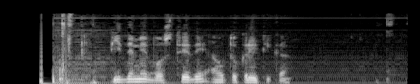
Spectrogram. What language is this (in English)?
Galician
